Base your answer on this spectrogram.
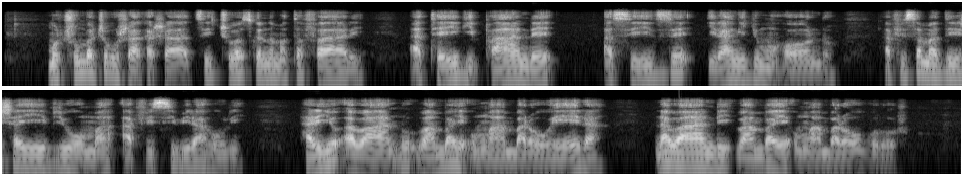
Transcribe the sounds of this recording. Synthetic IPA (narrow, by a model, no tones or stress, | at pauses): mut͡ʃuːmbat͡ʃuβuʃaːkaʃaːt͡sit͡ʃuβat͡swe̞namatafaːɾi | atʰe̞ːjiɡipʰaːnde̞ | asize̞iɾaːŋɡiɾɟumuɦo̞ːndo̞ | afisamadiʃajivjuːmaafisiβiɾaɦuɾi | haɾijo̞ʔaβaːn̥huβaːmbaje̞ʔumŋaːmbaɾowe̞ːɾa | naβaːndiβaːmbaje̞ʔumŋaːmbaɾowuβuɾuɾu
